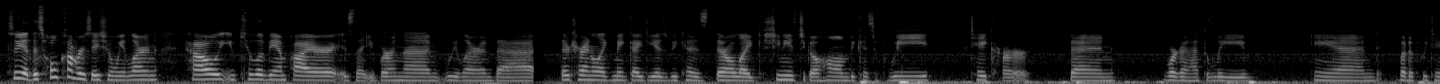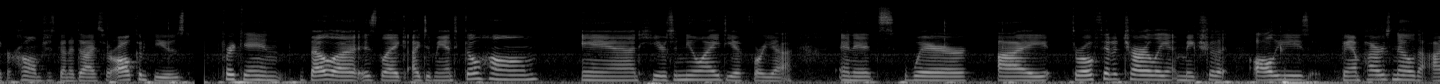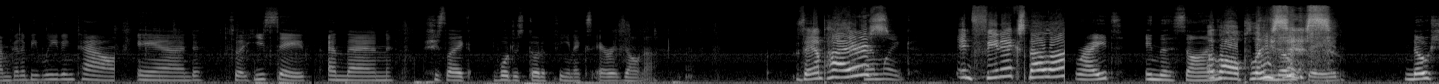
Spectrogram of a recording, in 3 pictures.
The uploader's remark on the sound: We're sorry for any sound issues we both have ADHD and sometimes can't stay still.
